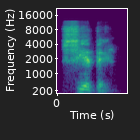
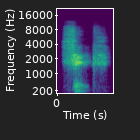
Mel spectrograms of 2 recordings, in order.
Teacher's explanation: When a word has the diphthong ye in Spanish, it usually corresponds to an open E in Portuguese.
